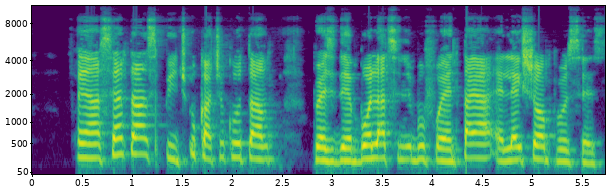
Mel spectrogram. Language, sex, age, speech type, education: Nigerian Pidgin, female, 30-45, spontaneous, tertiary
